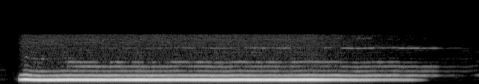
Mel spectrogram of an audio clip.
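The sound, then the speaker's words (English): A single long, steady hum from a human voice with the ears plugged from the inside, taken after a big breath through the nose, low and buzzing like a beehive, loud for about four seconds before tapering off at the end of the breath. “So basically, it sounds like a beehive.”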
